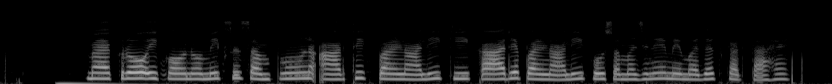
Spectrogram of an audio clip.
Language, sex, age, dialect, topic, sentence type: Hindi, female, 18-24, Marwari Dhudhari, banking, statement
